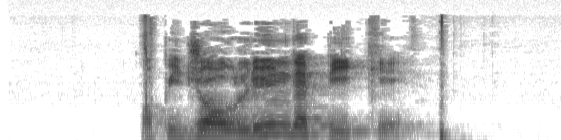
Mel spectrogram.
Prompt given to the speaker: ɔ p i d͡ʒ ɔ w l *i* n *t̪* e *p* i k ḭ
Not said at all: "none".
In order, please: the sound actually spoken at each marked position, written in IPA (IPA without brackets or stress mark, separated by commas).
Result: y, d̪, p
